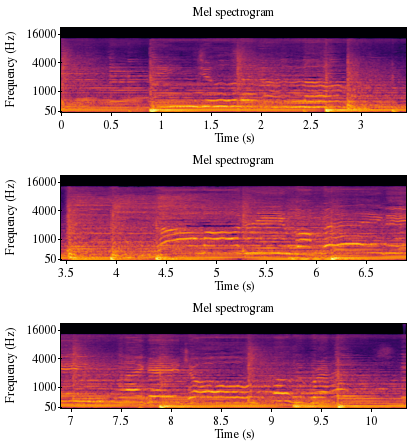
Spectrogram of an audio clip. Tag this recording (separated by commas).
Music, Christian music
